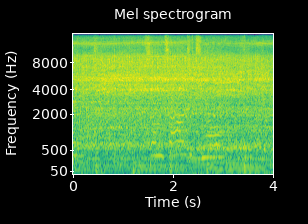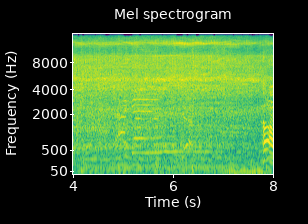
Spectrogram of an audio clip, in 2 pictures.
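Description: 1989 Volkswagen Cabriolet's four-cylinder engine idling steadily, heard at the open engine bay.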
